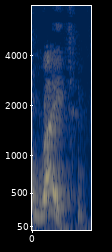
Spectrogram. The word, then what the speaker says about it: write: W-R-I-T-E. Take off the W, right.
